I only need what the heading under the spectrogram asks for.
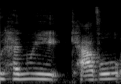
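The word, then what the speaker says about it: Henry Cavill: lose yourself in it she makes references to Henry caval I think that's how you pronounce it the actor who plays Superman and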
